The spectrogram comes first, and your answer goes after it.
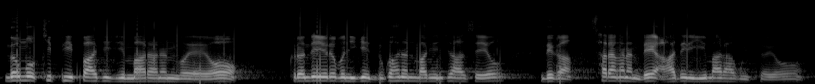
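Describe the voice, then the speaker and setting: Male pastor, sermon delivery, emphatic and repetitive, fairly high pitch, long church-hall reverb. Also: fairly even intonation, moderate pace, warm tone. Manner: emphatic preaching with repeated phrases and rhetorical questions. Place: church sanctuary.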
